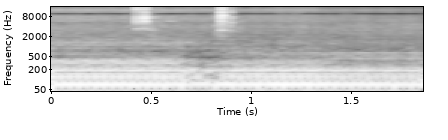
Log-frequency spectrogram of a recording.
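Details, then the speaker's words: Jeep Liberty idling after DIY repair of cracked exhaust pipe with new flange: steady low rumble with faint puffing tick; still sounds like an exhaust leak though much quieter, owner suspects a hole in the muffler. "still sounds like an exhaust leak but it's a hell of a lot quieter than what it was maybe there's a hole in the muffler or something"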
